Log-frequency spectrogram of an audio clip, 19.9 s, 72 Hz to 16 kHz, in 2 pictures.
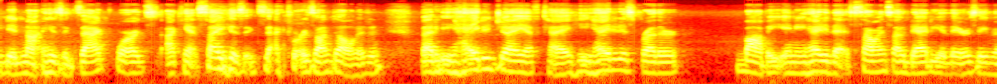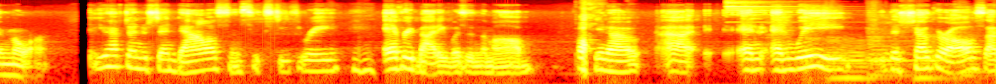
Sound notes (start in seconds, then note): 15.8 interviewer laughed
